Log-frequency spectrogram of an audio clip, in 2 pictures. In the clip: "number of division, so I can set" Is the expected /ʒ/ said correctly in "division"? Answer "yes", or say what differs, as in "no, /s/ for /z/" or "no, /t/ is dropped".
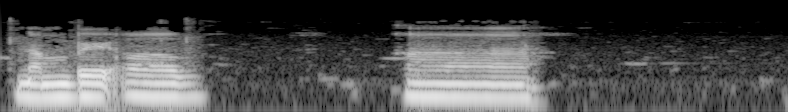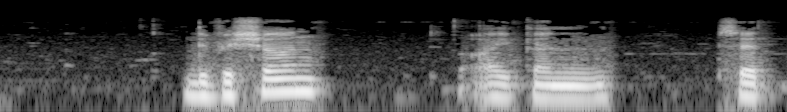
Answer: no, /ʃ/ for /ʒ/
